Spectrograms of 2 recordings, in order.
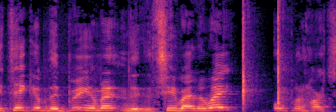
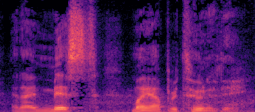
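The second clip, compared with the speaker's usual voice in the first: low, softer, falling away; sombre regret; 8 semitones lower, 5 dB quieter than usual. Acted. Friend admitting his lost chance, sombre regret. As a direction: let it sink in regretfully.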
